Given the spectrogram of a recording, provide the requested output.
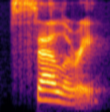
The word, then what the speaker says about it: celery: So, that's for example how I pronounce it: 'salary', 'celery'. But I'll just remind you that it is different in different accents.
